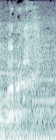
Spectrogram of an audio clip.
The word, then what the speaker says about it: Garage: Bueno, yo creo que en el barrio dicen 61 Garaje. – 61 Garaje. así que así se ha quedado. Muy bien. Tiene tanta manera de pronunciarlo, pero como se pronuncia en el barrio ya está.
